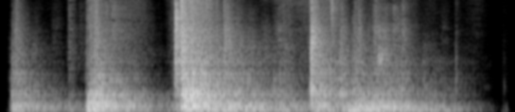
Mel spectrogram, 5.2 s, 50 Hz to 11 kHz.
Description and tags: long-metal-hit-01
Metal hits, rumbles, scrapes. Original sound was a shed door. Cut up and edited sound 264889 by EpicWizard.
bell, blacksmith, clang, factory, hammer, hit, impact, industrial, industry, iron, lock, metal, metallic, nails, percussion, pipe, rod, rumble, scrape, shield, shiny, steel, ting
